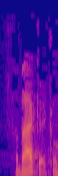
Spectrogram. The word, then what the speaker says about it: Habakkuk: Do you say Habakkuk or Habakkuk? Habakkuk, okay. It just depends what syllable you put the emphasis on, I guess.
